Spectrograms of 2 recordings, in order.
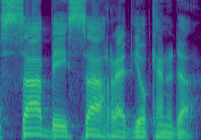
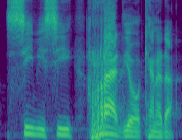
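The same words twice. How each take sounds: First: The whole name is pronounced in French. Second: English letters, then the rest pronounced in French. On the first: The speaker calls it right. "or CBC Radio Canada" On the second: The speaker calls it wrong. "It's not CBC Radio Canada"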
